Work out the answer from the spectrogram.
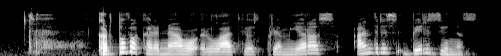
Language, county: Lithuanian, Telšiai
